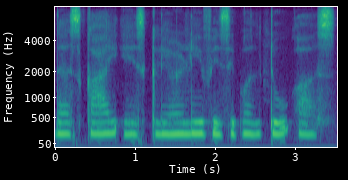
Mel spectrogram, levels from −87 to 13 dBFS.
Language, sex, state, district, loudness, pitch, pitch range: English, female, Assam, Kamrup Metropolitan, -20 LUFS, 195 Hz, 195-200 Hz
